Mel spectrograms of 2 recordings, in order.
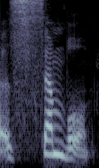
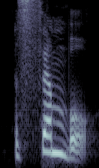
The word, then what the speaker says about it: assemble: 자요 단어 일단 중요하죠 강세 이음절 assemble 따라해 보세요 바로 뭐라고요 assemble 따라 하시려니까 다시 뭐라고요 assemble 조립하다 동사입니다 절대로 어를 크게 발음하지 마시고 강세가 없는 모음이 붙어서 being assembled 이렇게 들릴 텐데 조립이 되어진 것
